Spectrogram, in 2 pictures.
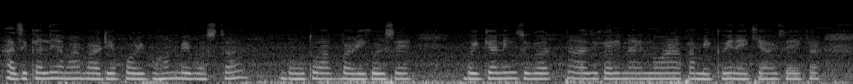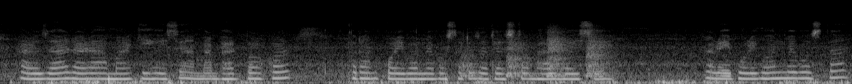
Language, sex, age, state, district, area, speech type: Assamese, female, 30-45, Assam, Golaghat, urban, spontaneous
